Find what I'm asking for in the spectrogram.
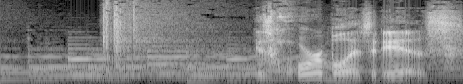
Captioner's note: shutter clicking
